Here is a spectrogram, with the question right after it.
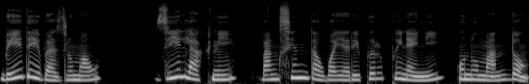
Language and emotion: Bodo, neutral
